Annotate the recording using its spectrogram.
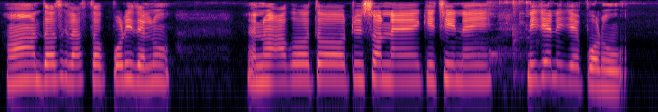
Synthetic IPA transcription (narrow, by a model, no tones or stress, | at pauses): ɦãːd̪əs̬klaːst̪ək̚poːɽid̪eːlũː | enũːaːɡoːt̪oʈiːsɔ̃nːɛ̃ːkɪt͡ʃʰinəĩnid͡ʒenid͡ʒepoɽ̤ũː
